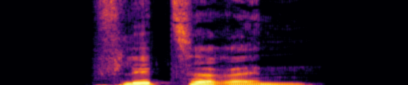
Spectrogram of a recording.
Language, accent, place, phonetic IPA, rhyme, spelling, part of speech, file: German, Germany, Berlin, [ˈflɪt͡səʁɪn], -ɪt͡səʁɪn, Flitzerin, noun, De-Flitzerin.ogg
- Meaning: streaker (person who runs naked through a place)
